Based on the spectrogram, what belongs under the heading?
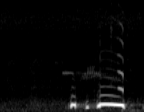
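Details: Short burst of spotted dove (cu gáy) cooing meant to excite captive doves: quick hollow notes leading into one sustained, gently falling coo, with the next phrase beginning right after.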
